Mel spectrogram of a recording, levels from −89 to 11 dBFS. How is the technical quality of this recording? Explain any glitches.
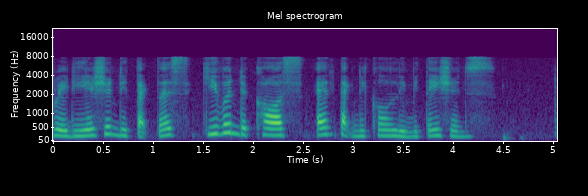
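No glitches can be heard anywhere in the recording, and the signal stays technically sound throughout.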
